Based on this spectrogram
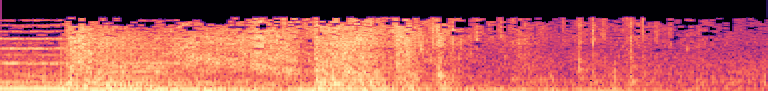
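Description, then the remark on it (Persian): A cannonball fired by Sinbad slams into Santiago's ship with a heavy booming crash, followed by a shattering, splintering clatter of debris that trails off over a couple of seconds. “سنباد گلوله خود افر کرد و در کشتی سینتیاگو خورد.”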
